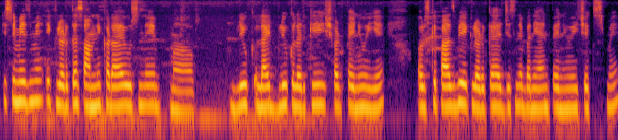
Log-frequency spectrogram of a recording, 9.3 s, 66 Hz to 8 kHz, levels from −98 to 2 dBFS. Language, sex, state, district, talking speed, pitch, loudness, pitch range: Hindi, female, Chandigarh, Chandigarh, 205 wpm, 205 Hz, -17 LUFS, 195-220 Hz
